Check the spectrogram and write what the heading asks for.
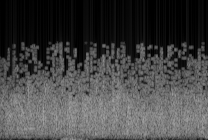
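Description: Steady audience applause for the official photo of the agreement between Mexico's Instituto Nacional Electoral, the Asociación Mexicana de Fiscales Electorales and the Asociación de Tribunales Electorales de la República Mexicana, a dense wash of many hands clapping at an even loudness throughout, with no voices breaking through.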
